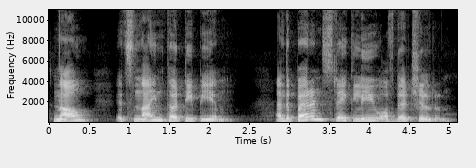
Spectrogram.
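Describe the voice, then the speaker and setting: High-pitched man narrating a propaganda newsreel. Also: big pitch swings, unhurried. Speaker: documentary narrator.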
